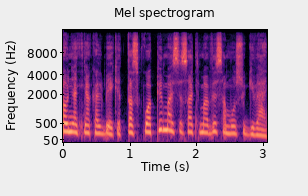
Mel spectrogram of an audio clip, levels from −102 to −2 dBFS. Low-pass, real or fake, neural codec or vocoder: 14.4 kHz; real; none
